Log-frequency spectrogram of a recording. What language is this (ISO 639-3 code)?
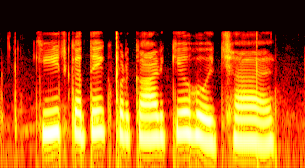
mai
